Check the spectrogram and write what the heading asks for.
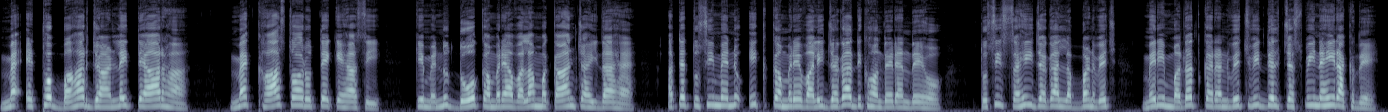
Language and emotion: Punjabi, angry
